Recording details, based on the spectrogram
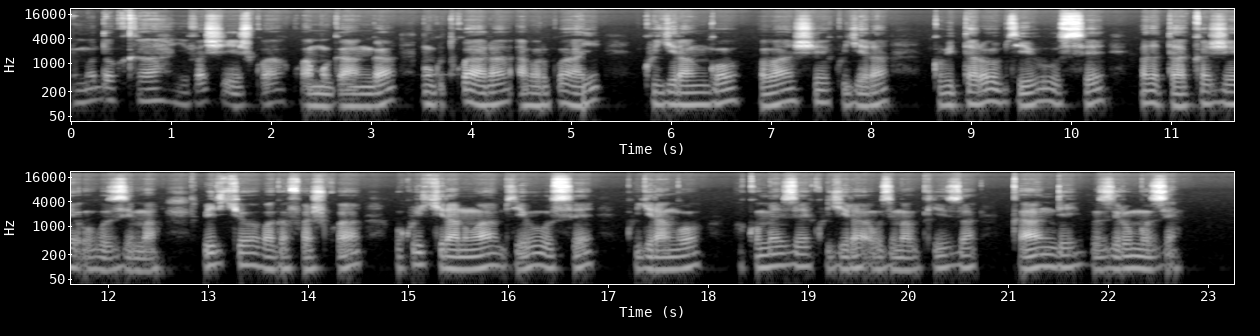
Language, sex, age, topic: Kinyarwanda, male, 25-35, health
